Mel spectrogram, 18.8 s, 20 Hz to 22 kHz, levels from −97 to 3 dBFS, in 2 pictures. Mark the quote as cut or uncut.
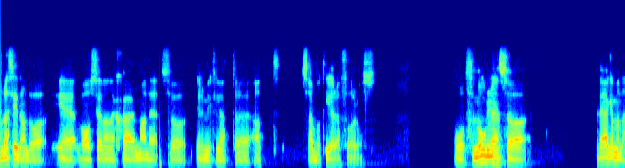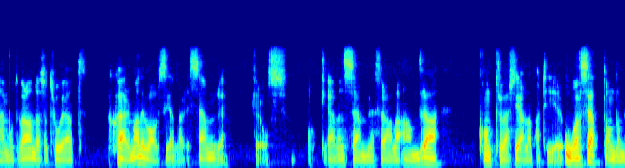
cut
